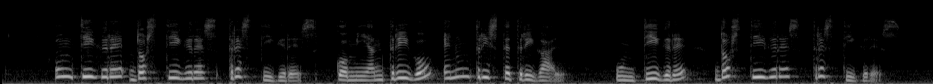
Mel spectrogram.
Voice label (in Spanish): "tigre", fonetica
